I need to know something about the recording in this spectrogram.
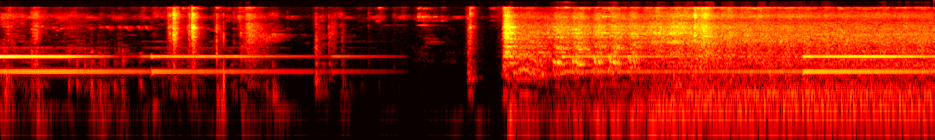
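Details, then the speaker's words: Toyota Sienna that cranked but would not start, after reconnecting the crankshaft position sensor wire: starter whirs, engine catches cleanly and settles straight into a steady, even idle with no stumble; normal start. "so you can see right now that after I installed the crankshaft position sensor wire, the engine is now also running."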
